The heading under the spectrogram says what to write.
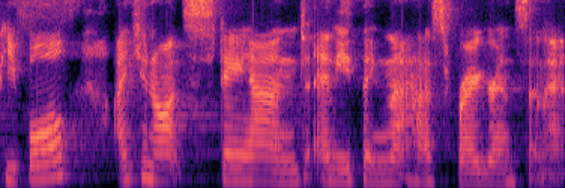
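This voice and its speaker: A woman's bright, sharp tone at a moderate pace. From Canada. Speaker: goat milk soap maker and rancher. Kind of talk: interview.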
